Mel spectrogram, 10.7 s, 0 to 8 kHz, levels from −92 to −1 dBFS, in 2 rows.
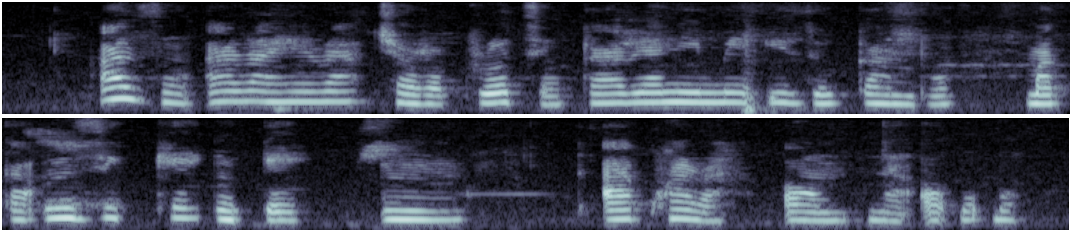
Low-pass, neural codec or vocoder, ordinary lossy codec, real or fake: none; none; none; real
